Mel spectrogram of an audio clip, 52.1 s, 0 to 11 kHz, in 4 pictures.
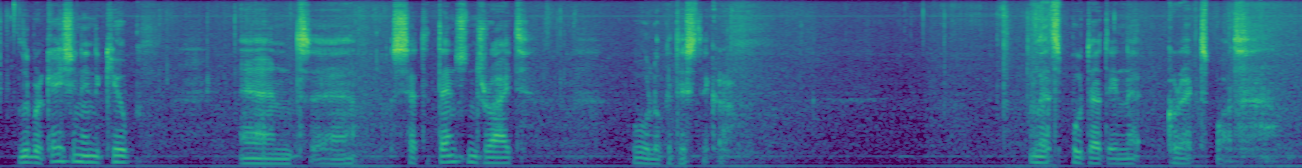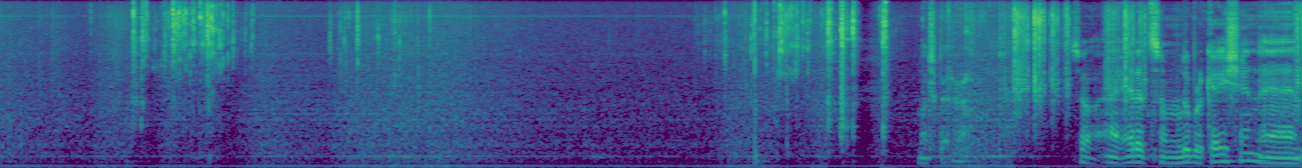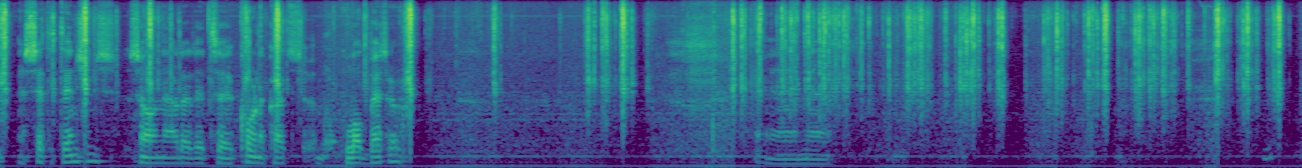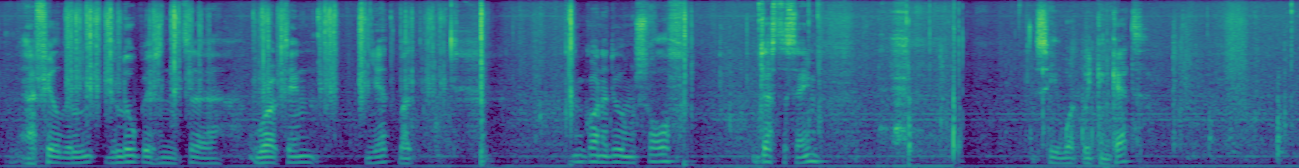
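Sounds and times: puzzle cube plastic clicks: 0:23.2 - 0:24.6, 0:31.9 - 0:32.6, 0:33.4 - 0:39.0, 0:39.7 - 0:43.6
plastic puzzle cube clicking: 0:33.4 - 0:38.9.

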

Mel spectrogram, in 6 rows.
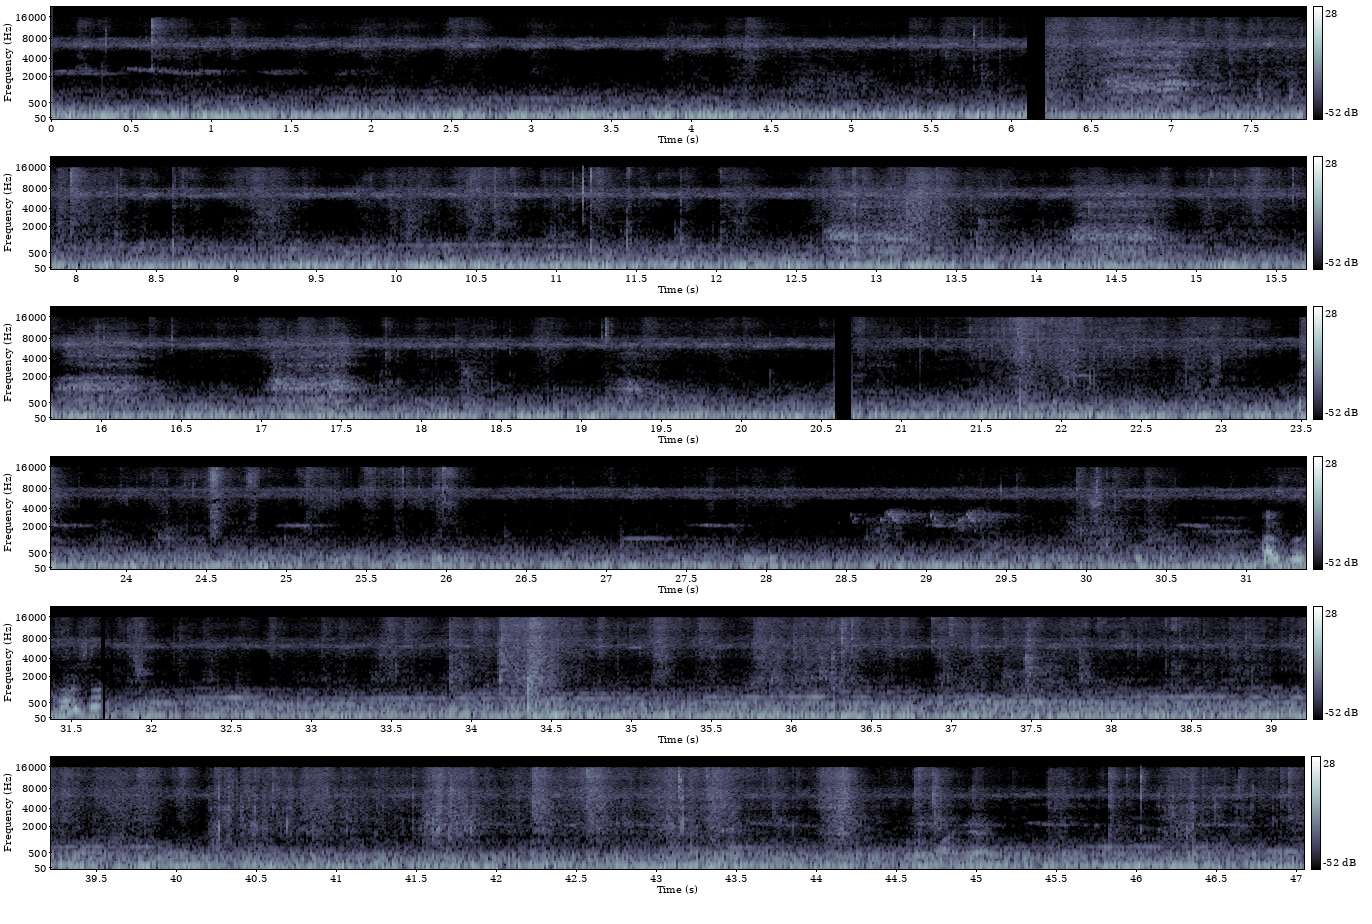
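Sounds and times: high insect drone: 0:00.0 - 0:47.0
crunching of dry leaf litter: 0:33.6 - 0:47.0.

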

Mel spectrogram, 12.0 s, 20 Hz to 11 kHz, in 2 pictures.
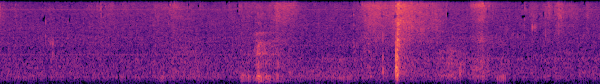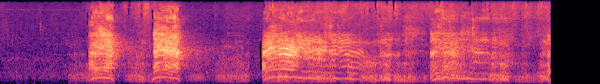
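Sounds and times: baboon cries: 0:08.6 - 0:11.0.

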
